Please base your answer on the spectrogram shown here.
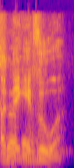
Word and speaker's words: Odighizuwa: Did I pronounce that right? Osa. Yes, Odighizuwa.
